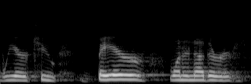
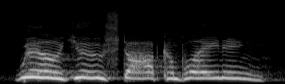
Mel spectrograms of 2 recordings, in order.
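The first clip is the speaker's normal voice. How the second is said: loud, exaggerated, raised, overplayed, dramatized delivery; 7 semitones higher, 5 dB louder than usual. Speaker dramatizes what his wife says to him: exaggerated raised voice, quoting wife. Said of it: "she didn't really raise her voice like that".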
